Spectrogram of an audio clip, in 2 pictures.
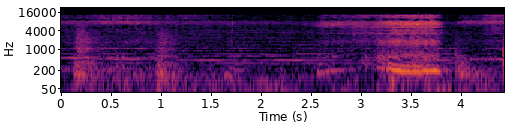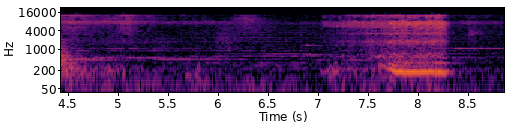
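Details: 10-month-old beagle puppy snoring while asleep: soft, higher-pitched snorts and whistling snores with faint background sounds; ordinary harmless snoring.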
